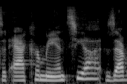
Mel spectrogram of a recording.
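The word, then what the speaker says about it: Akkermansia: obsessed with it is it how do you pronounce it acromancia is that right yes acromancia nice and pendulum and the whole thing so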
